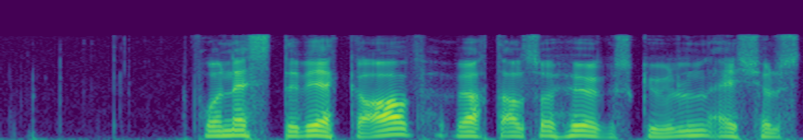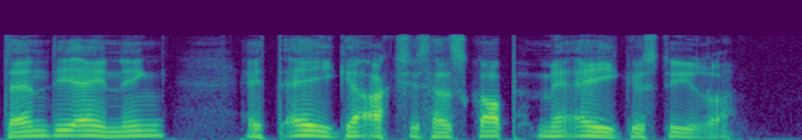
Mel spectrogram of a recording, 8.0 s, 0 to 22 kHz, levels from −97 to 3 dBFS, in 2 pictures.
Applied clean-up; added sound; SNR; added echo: none; none; none; none.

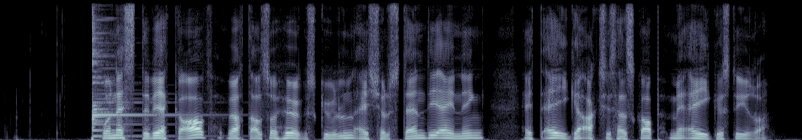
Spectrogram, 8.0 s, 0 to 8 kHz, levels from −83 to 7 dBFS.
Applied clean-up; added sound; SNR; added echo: none; Dishes, pots, and pans; 9 dB; none.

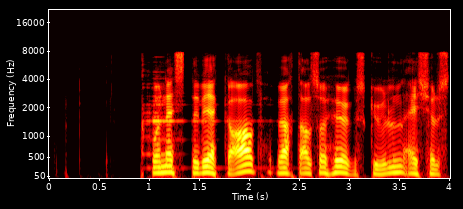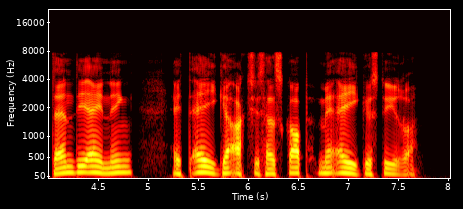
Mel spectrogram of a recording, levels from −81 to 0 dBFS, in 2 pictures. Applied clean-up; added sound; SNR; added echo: neural mask model RNNoise.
